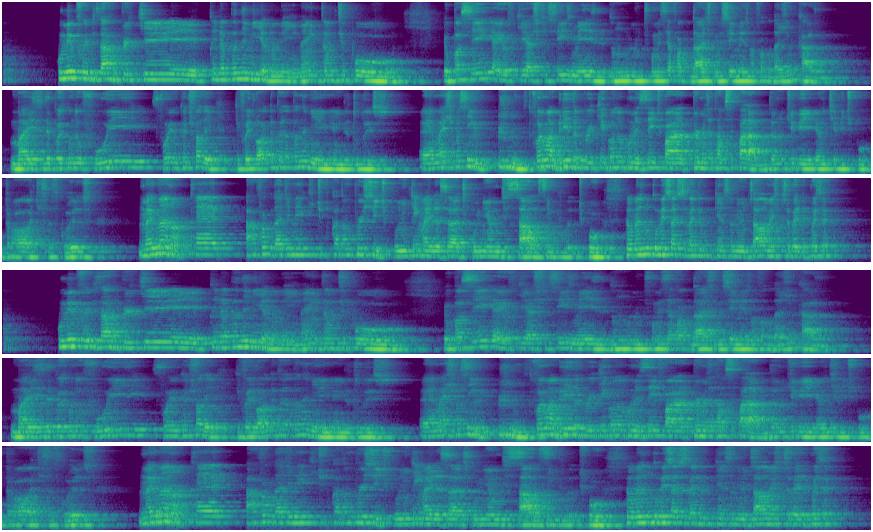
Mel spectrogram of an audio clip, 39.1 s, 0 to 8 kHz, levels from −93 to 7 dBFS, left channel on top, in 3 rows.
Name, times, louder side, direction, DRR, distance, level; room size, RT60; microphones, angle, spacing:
voice 1, 0.8-6.0 6.6-12.4 13.2-18.8 19.3-27.4 28.1-29.3 29.7-38.4, left 3 dB, 85° left, 3 dB, 0.8 m, -22 dB
5.6 x 5.0 x 4.8 m, 1.2 s
head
